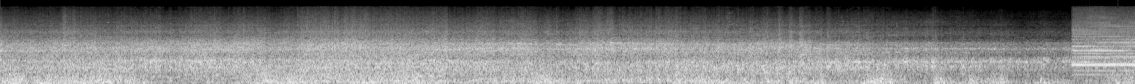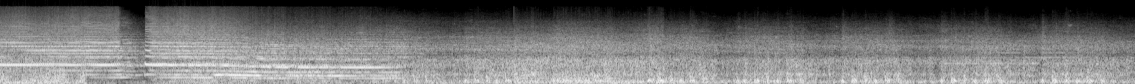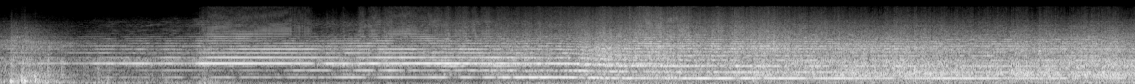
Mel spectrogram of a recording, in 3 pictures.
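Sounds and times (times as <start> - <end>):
railway coaches clattering: 0.0 - 34.0
train horn blast: 10.7 - 15.6, 23.2 - 33.4.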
